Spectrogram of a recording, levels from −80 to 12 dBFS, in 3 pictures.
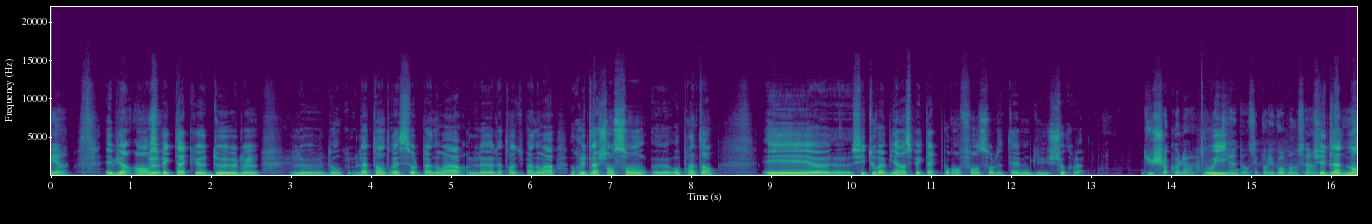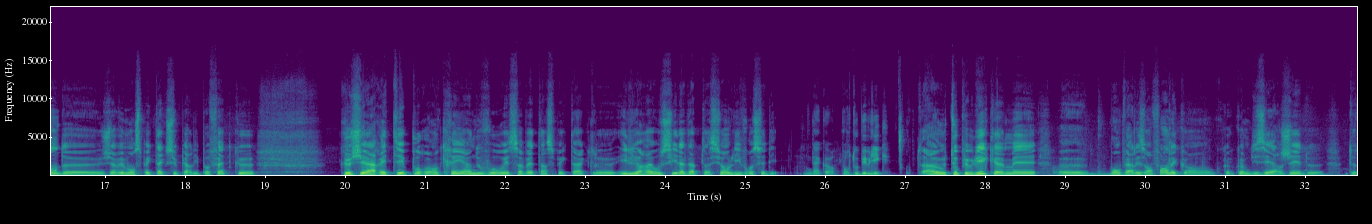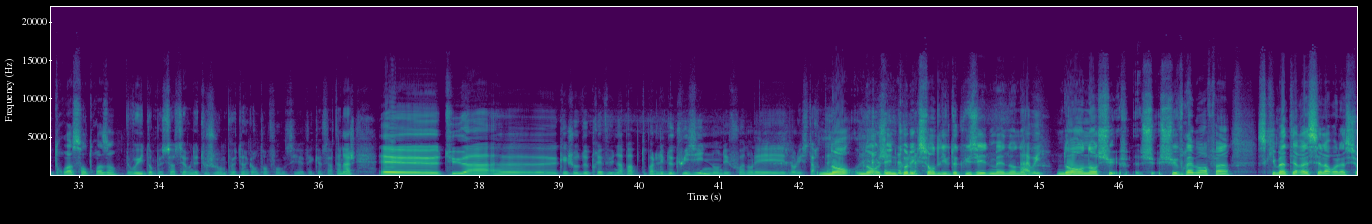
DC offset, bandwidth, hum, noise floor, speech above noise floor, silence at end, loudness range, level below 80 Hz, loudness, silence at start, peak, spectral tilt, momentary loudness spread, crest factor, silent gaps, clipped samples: under 0.1%; 13 kHz; none; -58 dBFS; 41 dB; 0 s; 8 LU; -48 dBFS; -17 LUFS; 0 s; 0 dBFS; -5.5 dB/octave; 15 LU; 16 dB; none; under 0.1%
